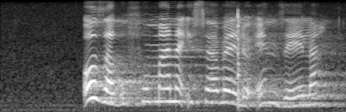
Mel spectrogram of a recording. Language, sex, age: South Ndebele, female, 29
